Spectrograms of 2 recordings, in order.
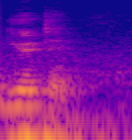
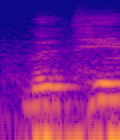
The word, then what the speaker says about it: Goethe: ग्योटे क्यों बोलते हैं? क्योंकि एच साइलेंट रहता है. गोथे बोल देते हैं हम तो हिंदी के कारण, लेकिन एच साइलेंट रहता है तो ग्योटे आप ज्यादातर जगह सुनोगे ग्योटे.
